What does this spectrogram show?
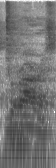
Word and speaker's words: Tavares: Am I pronouncing right? Arian Tavares. Tavares, yes.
